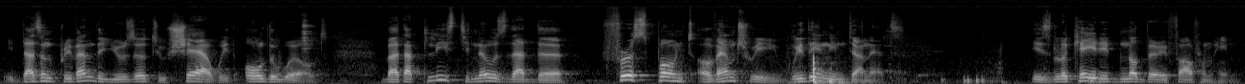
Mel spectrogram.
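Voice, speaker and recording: With a French accent, a man speaks at a fairly slow pace and medium pitch, his pitch swinging very widely and his loudness shifting greatly, with noticeable background noise. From France. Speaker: conference panelist, internet registry official. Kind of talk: conference talk. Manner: hesitant, many fillers.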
